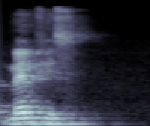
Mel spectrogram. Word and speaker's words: Memphis: No sé cómo se pronuncia Memphis. ¿Alguien me puede corregir? – Así tal cual, Memphis.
